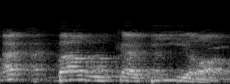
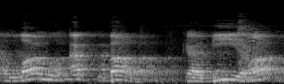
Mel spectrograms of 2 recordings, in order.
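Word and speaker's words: أكبرُ كبيرًا: Jadi kita baca Allahu Akbaru kabira, Akbaru kabira. Itu cara bacaannya paling benar. Tapi sekiranya kita baca Allahu Akbar kabira juga tidak mengapa, ya, tidak salah. Tapi kalau yang paling bagusnya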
